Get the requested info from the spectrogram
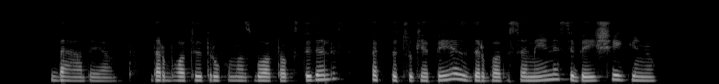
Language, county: Lithuanian, Marijampolė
